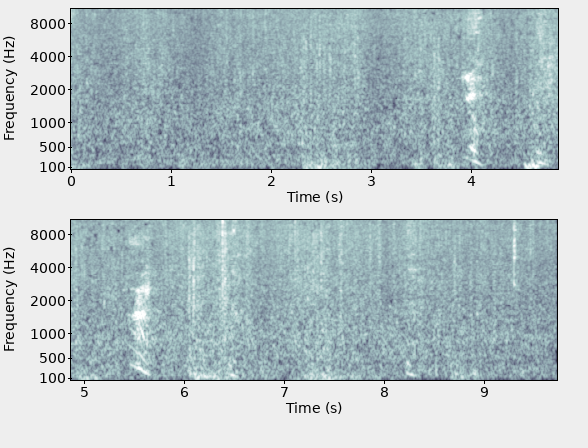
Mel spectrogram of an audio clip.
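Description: Water rushes and splashes nearby.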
